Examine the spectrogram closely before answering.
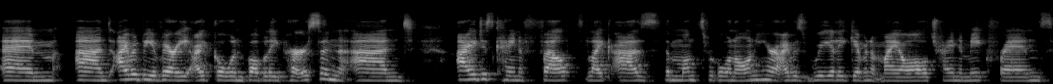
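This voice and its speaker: With an Irish accent, a woman speaks at a medium pitch and a moderate pace. Her tone is bright and sharp, her intonation monotone and flat. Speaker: teacher and podcaster. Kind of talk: podcast interview.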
